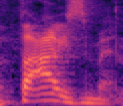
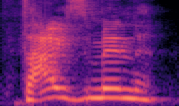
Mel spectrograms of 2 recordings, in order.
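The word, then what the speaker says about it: Theismann: be a Heisman Contender let's change that pronunciation of your name to thyman O So it was thyman for the Heisman whoa he did not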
